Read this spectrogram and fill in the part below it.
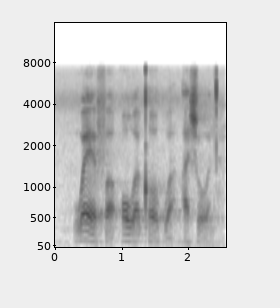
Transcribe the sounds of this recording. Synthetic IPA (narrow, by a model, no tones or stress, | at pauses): wɛfa̰ɔwaǃɔkʼwa̰ːʃɔːna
